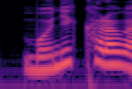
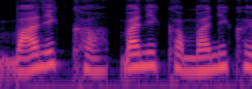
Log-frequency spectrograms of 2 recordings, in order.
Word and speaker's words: Monica: 근데 영어로는 모니카라고 아니고 마니카 이렇게 읽어요.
